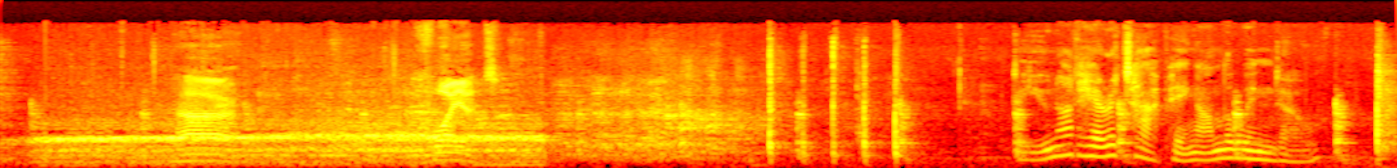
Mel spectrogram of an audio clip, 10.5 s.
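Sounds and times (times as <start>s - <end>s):
loud bitter wind: 0.0s - 4.2s
laughter: 4.1s - 6.5s
speech: 8.0s - 10.0s.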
